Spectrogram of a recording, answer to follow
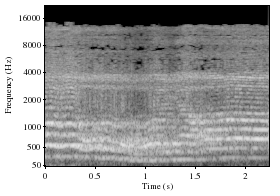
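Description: A man's voice chanting in a long melodious line into a microphone: a held note sinks in pitch around the middle and climbs back near the end.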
